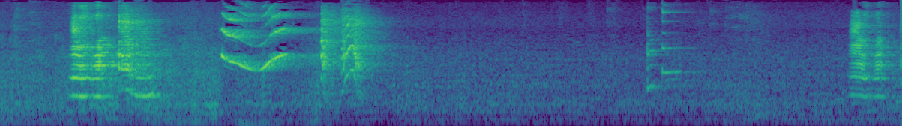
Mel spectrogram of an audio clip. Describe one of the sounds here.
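A parrot squawks and screeches loudly close by.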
